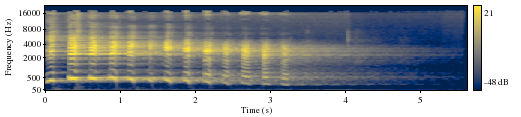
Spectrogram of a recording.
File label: crude laughter; monster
